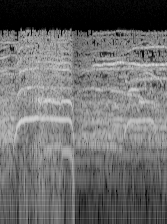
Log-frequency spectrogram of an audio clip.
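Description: A large protest crowd in Iran roars and shouts harsh slogans against the regime loudly, with a long, sustained cry rising above the din before the noise drops suddenly, then another drawn-out shout rises over the remaining crowd murmur.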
